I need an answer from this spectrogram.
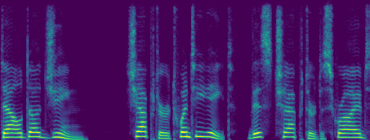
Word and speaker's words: Dao De Jing: The Dao De Jing, pronounced Dao De Jing.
